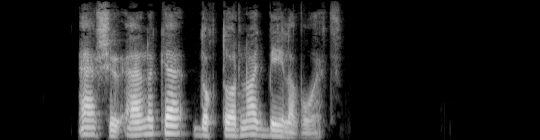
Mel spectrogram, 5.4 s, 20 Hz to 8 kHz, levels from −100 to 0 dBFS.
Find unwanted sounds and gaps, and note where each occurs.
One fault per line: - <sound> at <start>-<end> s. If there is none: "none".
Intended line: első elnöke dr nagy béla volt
none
